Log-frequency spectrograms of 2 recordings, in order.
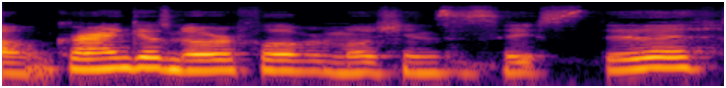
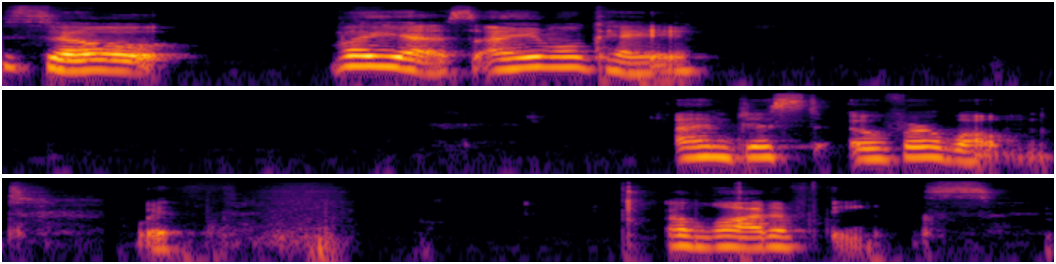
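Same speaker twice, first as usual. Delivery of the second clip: speaking through tears. Talking to the audience while overwhelmed, crying while talking. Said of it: "now I'm crying".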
